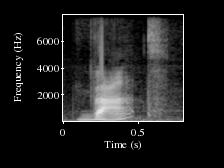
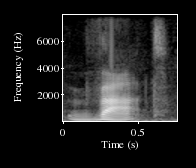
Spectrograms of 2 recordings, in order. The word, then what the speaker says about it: that: The word 'that' is a really difficult one to pronounce in English. One, because of the sound at the beginning /ð/ and two, because of the sound at the end /t/, alright.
